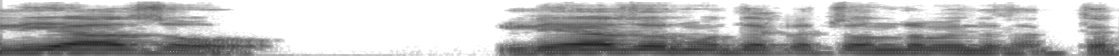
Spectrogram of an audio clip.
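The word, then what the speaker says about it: liaison: লেইসন মানে উচ্চারণটা হবে লিয়াইসন, আসল উচ্চারণ হচ্ছে লিয়াজো, লিয়াজোর মধ্যে একটা চন্দ্রবিন্দু থাকতে পারে।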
